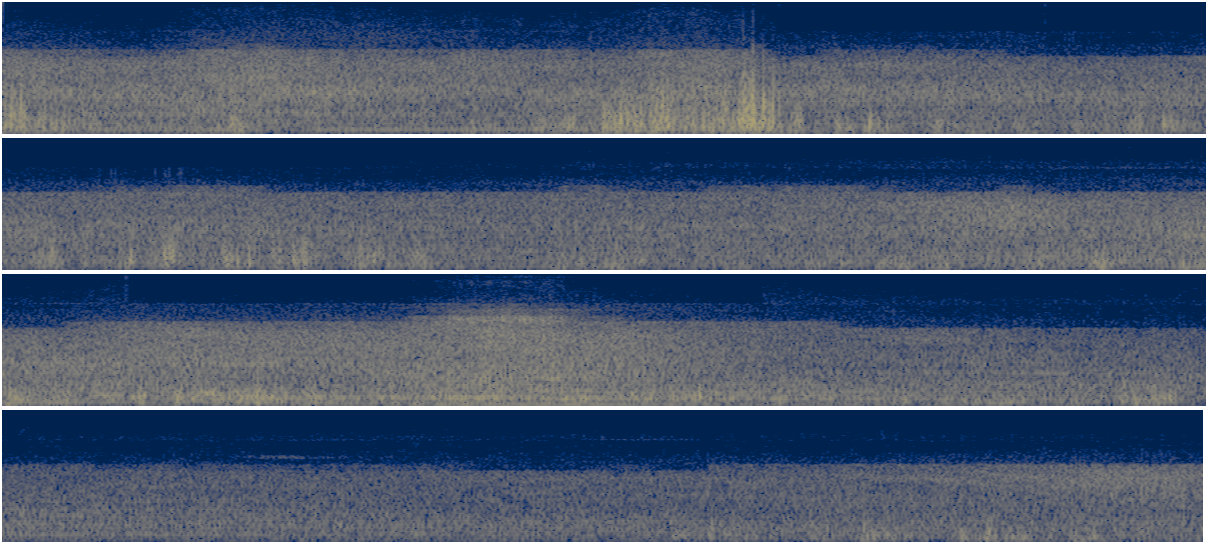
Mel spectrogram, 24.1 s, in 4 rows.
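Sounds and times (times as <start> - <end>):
train running past: 7.8 - 24.0.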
